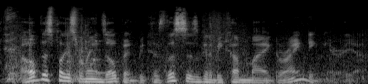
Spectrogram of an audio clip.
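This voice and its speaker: A male streamer gives casual live game commentary, slangy and rambling, frequently talking to himself. He talks fast in a lowish voice with wildly swooping pitch, over game music and a noisy background.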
